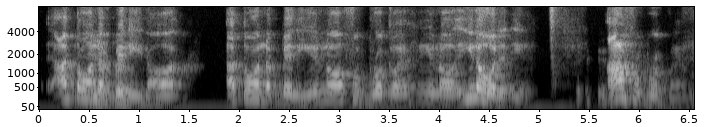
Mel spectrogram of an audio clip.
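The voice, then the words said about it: Bad put-on New York accent. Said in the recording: “that's a terrible New York accent ... that's terrible”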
